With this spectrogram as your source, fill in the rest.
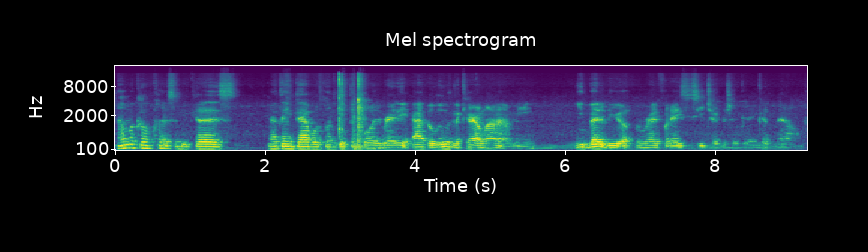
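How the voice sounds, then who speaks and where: A man's voice: low-pitched, fairly even intonation, a little fast, a little hiss or hum. An American man hosting a football podcast, giving a recap and preview with an emphatic, colloquial delivery. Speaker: sports podcast host. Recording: roomy, echoing sound.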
